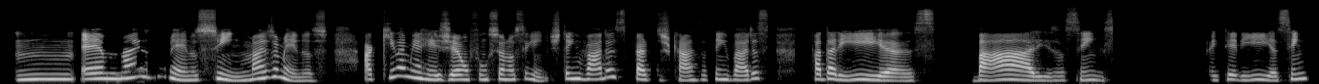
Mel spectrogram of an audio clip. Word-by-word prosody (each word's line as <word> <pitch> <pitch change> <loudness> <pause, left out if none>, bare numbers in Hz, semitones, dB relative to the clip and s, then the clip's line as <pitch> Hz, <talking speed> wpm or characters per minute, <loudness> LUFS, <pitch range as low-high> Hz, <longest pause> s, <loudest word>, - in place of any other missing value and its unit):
Hum, 240 +2 +1
é 255 +2 +6
mais 270 +4 +2 0.2
ou 370 - -21
menos, 210 -7 -1
sim, 235 -10 +2
mais 250 - +1
ou - - 0
menos. 175 - -4 0.4
Aqui 240 +8 -1
na 390 - +1
minha 320 -6 +1
região 220 -2 +1
funciona 225 +1 -3
o - - -2
seguinte: 230 -8 -7
tem 265 0 +1
várias 285 +9 -1
perto 225 -3 0
de - - -3
casa, 200 +2 -3
tem 230 0 -3
várias 220 +6 -3 0.4
padarias, 205 -7 +1 0.4
bares, 195 -1 +4
assim, 200 +2 -7 1.1
sorveteria, 205 0 -4
assim 240 +9 -2
225 Hz, 125 wpm, -21 LUFS, 200-250 Hz, 1.1 s, é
